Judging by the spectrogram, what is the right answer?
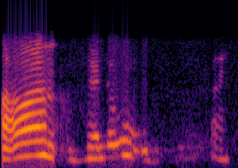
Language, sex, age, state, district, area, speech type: Sindhi, female, 60+, Uttar Pradesh, Lucknow, rural, conversation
